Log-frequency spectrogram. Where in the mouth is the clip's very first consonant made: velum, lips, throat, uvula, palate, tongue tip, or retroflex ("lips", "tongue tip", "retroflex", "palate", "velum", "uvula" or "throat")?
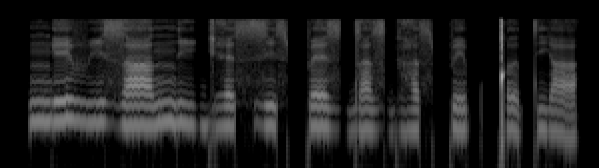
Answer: velum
